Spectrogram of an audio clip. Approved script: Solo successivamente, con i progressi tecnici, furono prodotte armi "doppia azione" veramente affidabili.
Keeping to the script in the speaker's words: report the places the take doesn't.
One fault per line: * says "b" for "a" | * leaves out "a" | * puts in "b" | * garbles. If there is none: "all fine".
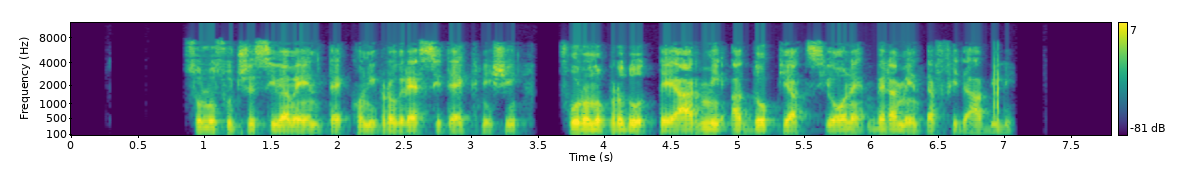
* puts in "a"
